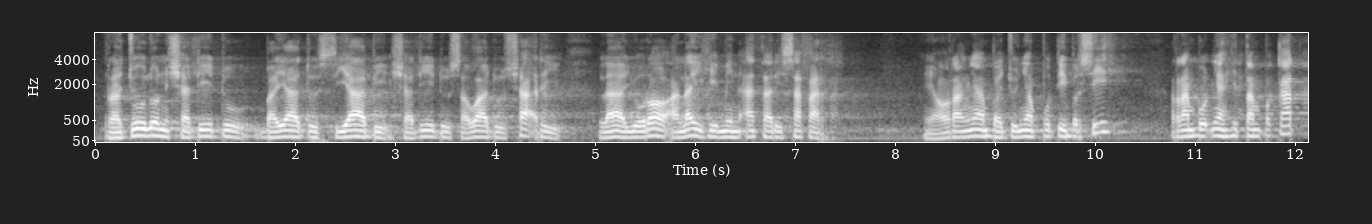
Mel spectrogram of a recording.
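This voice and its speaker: A man giving a lively mosque study lecture, joking and chuckling as he teaches and spells out letters. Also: medium pitch. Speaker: Islamic lecturer. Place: mosque hall. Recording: echoey mosque hall.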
